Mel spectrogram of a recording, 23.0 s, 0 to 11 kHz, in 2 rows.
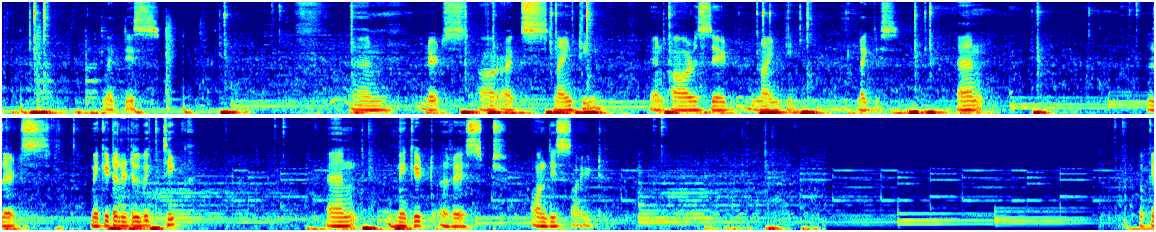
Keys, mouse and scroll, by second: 5.8 Return, 5.8 0, 11.3 click, 11.3 y, 11.3 x, 11.6-12.0 shift+middle drag, 13.3 s, 14.3 click, 18.1 click, 20.0 shift+middle drag, 20.0-22.2 typing, 21.1 click, 21.5 shift+middle click, 21.7 shift+middle click.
